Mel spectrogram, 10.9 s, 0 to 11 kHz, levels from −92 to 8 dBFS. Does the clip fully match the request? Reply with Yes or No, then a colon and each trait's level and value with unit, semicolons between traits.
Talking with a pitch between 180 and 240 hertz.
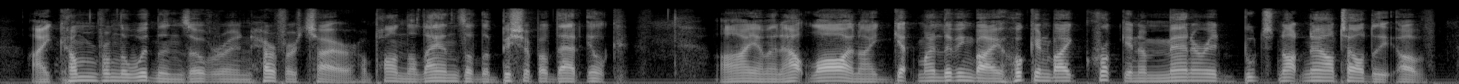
No: low, 120 Hz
